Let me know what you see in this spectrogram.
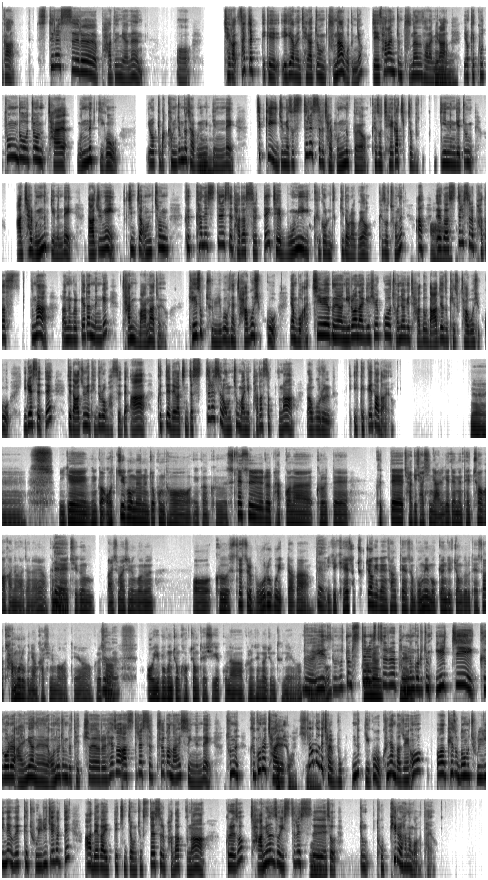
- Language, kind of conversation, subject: Korean, advice, 왜 제 스트레스 반응과 대처 습관은 반복될까요?
- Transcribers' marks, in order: other background noise; tapping; "깨달아요" said as "깨닫아요"; teeth sucking; teeth sucking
